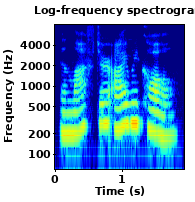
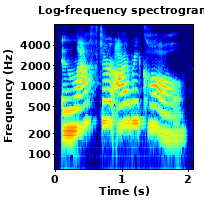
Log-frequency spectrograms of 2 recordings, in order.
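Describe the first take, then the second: First: It is said in a softer voice. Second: It is said aloud at full voice.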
